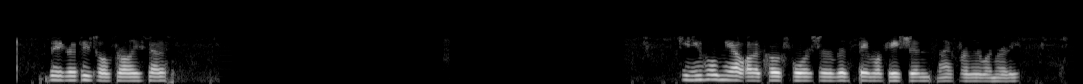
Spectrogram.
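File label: Police Dispatch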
